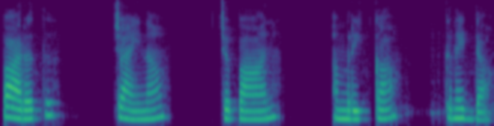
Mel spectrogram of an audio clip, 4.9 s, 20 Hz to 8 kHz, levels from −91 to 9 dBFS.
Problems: none marked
